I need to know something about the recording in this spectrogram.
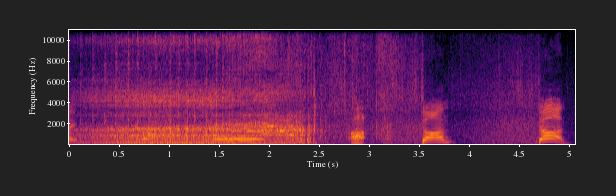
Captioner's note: motor dies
